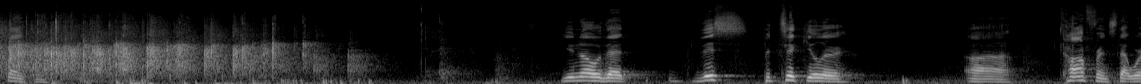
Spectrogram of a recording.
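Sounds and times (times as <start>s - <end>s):
audience applause: 0.0s - 3.6s
speech: 0.1s - 1.0s, 5.6s - 6.4s, 7.0s - 8.6s, 9.7s - 11.3s.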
